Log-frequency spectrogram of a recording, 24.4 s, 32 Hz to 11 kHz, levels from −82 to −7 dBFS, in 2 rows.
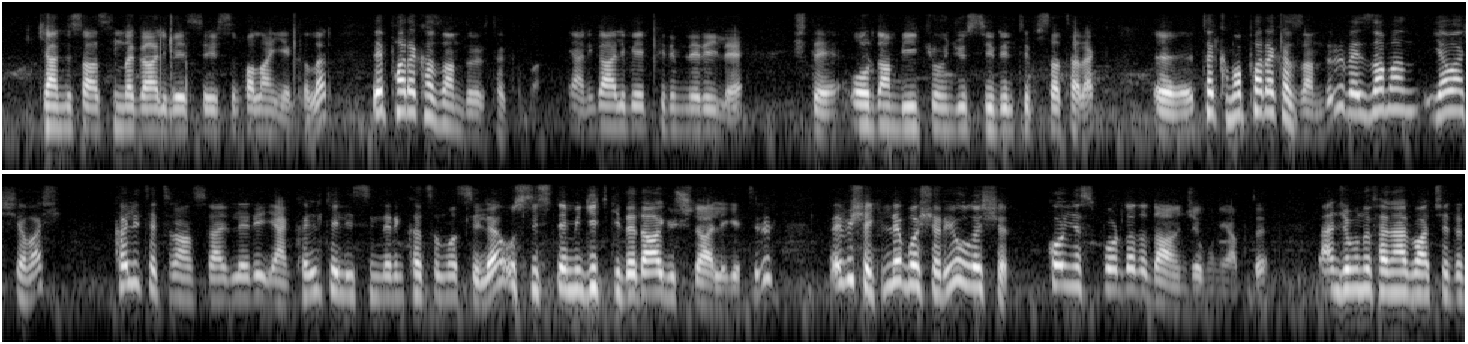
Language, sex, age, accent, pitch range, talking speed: Turkish, male, 40-59, native, 145-200 Hz, 140 wpm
